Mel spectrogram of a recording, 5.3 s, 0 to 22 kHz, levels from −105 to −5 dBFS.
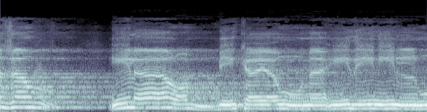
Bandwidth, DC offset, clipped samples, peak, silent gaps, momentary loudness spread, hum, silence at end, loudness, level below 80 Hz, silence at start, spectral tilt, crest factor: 9 kHz; under 0.1%; under 0.1%; -6 dBFS; none; 9 LU; none; 0 s; -16 LUFS; -50 dBFS; 0 s; -7 dB/octave; 10 dB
